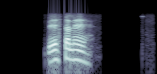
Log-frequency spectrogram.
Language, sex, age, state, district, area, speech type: Santali, male, 18-30, Jharkhand, Pakur, rural, conversation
